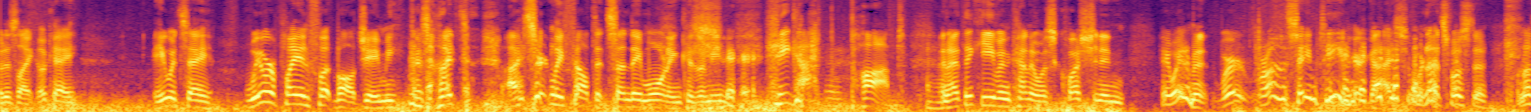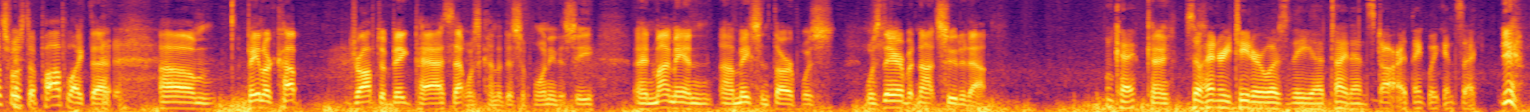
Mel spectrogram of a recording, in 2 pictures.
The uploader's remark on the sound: while on location at the Tee off for Kids Covenant Golf Tournament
